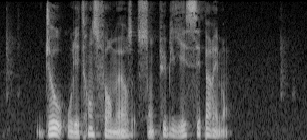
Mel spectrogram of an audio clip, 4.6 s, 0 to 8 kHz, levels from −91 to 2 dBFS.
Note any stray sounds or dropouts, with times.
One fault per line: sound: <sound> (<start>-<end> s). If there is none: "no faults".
no faults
